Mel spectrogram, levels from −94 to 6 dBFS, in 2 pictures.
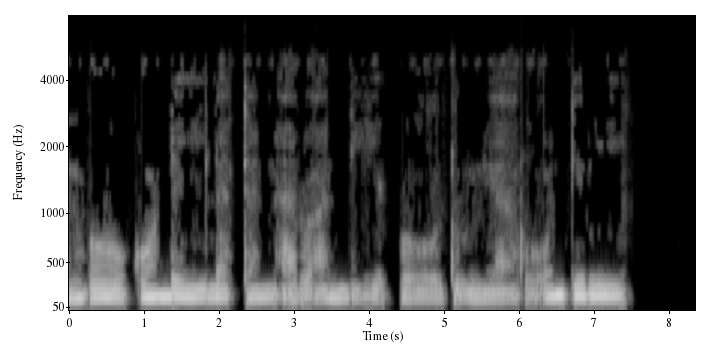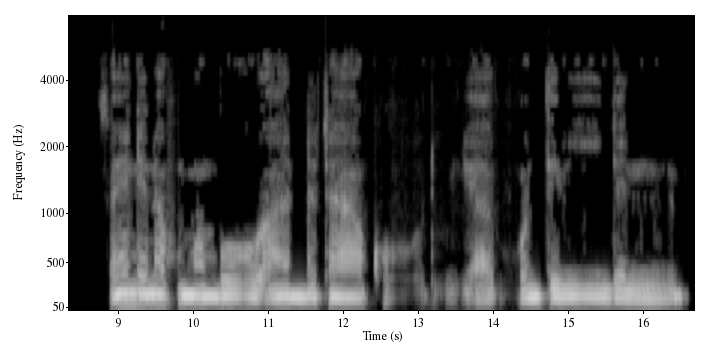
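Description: Throughout, the speech runs at about 0.73 times normal speed and roughly 5.5 semitones low. This is a wrong sample rate fault, consistent with audio recorded near 22 kHz being played at 16 kHz without conversion. It sounds deep and sluggish, and a spectrogram shows every harmonic shifted proportionally down, with syllables stretched.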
